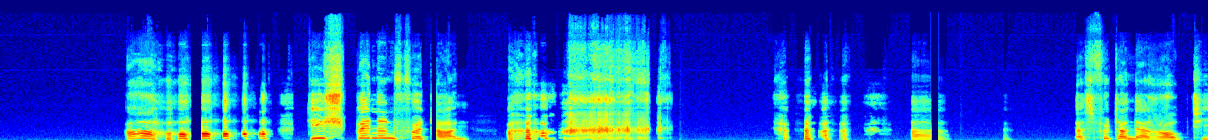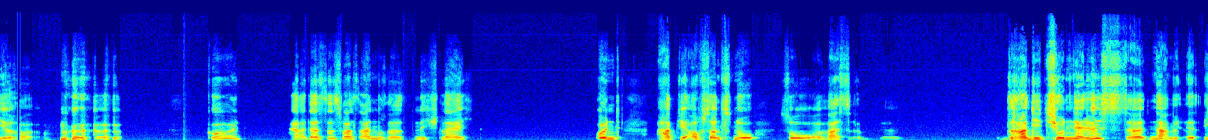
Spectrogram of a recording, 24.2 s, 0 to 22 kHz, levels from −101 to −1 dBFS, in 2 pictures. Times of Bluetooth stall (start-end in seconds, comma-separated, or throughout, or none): 1.90-2.02, 4.31-4.36, 9.30-9.38, 12.25-12.28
